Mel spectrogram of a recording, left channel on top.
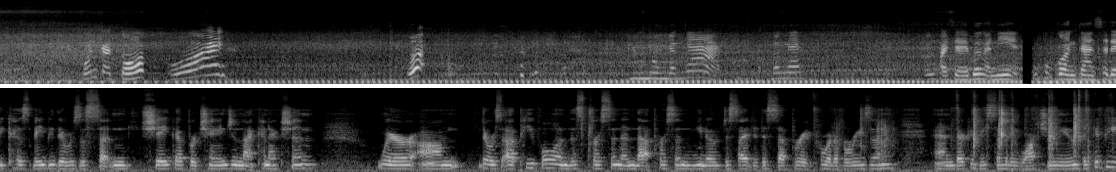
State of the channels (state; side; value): different; both; correlation 0.00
